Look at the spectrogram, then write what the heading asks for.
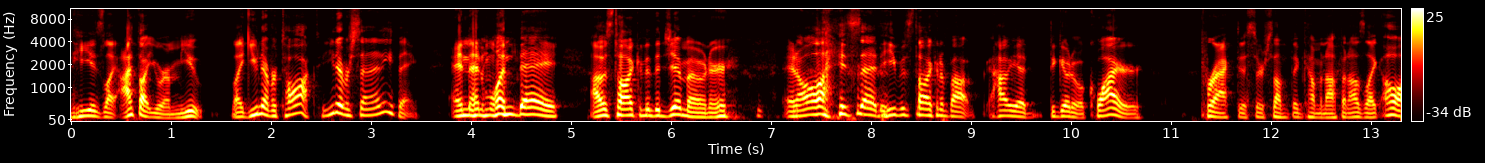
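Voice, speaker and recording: A man's voice: a little high, no echo, studio quality. A man co-hosting a casual podcast, telling stories with jokes and casual swearing. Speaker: podcast co-host. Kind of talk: casual storytelling chat.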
